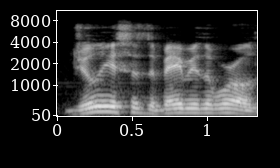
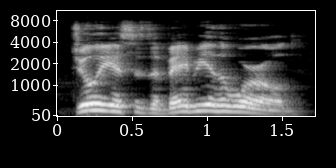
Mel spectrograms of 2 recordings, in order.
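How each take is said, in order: First: It is said at a softer volume. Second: It is said at a louder volume.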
